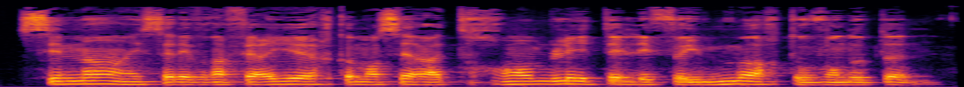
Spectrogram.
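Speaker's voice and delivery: usual speaking voice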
